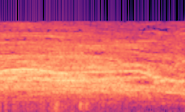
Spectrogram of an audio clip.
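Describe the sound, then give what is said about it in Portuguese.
Booing from a crowd in a council chamber plenary session, a dense, sustained wall of jeering voices that stays loud and steady throughout. “Eu não me importo com vaias, não, senhor presidente.”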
